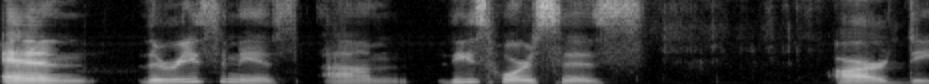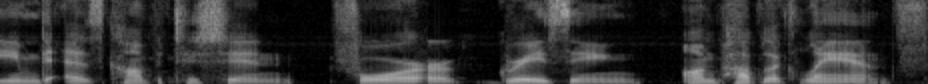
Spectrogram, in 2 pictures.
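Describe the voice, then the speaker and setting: A woman in a Canadian accent speaks at a fairly low pitch and a very slow pace, with ordinary pitch variation. The recording is very clean with a silent background and has a dry, close sound with no echo. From Canada. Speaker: former radio broadcaster, photographer and animal advocate. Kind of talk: interview.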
